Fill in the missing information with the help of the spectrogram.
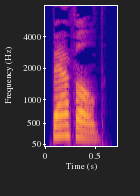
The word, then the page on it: baffled: British English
